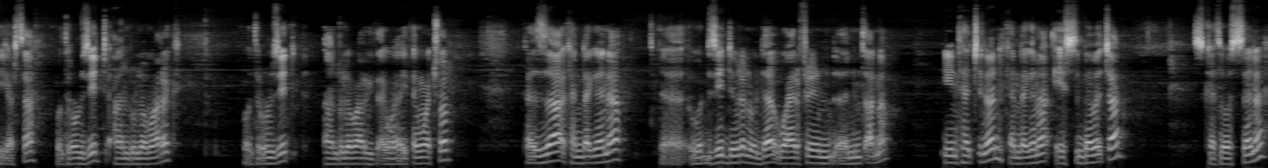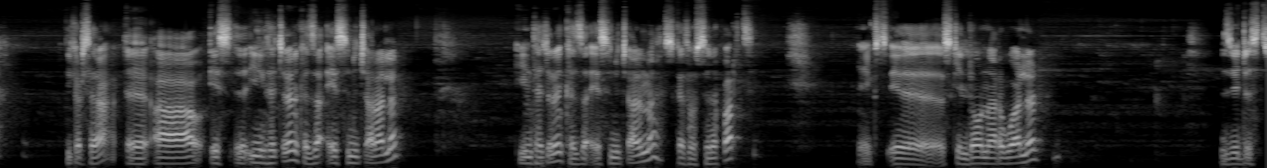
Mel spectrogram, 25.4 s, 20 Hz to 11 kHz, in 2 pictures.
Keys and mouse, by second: 1.1 KP_1, 2.7 middle click, 3.4-5.3 middle drag, 4.3 z, 6.9 e, 12.1 s, 19.6-21.3 middle drag, 20.6 KP_5, 21.5 z, 22.9-24.1 middle drag, 24.4 middle click.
